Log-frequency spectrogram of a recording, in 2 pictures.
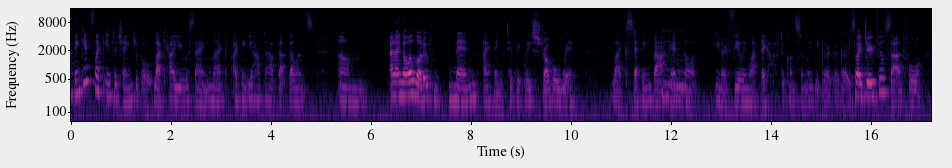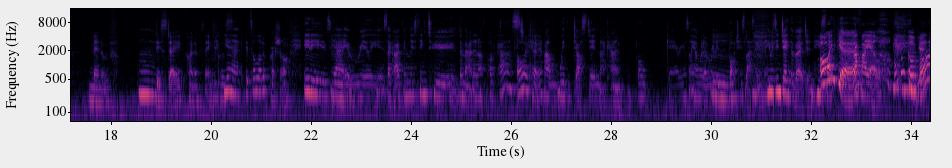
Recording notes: The audio is a little bit up & down within this ep, I'm still learning the best way to record in person eps as I'm used to recording online.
